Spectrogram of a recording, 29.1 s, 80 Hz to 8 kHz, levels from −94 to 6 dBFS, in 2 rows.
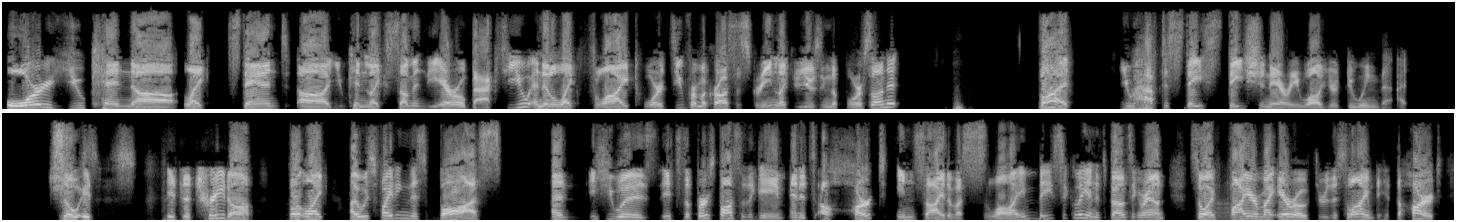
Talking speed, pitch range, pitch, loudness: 185 wpm, 145-190 Hz, 175 Hz, -20 LUFS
